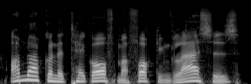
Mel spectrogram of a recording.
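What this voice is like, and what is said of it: Bad Australian impression of Corey Worthington. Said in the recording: “Corey Worthington ... That was a horrible impression. ... I'm sorry to Australian Daniel and all the Australians listening.”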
